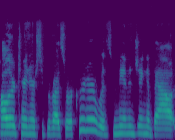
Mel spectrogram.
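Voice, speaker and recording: A woman with an unremarkable speaking voice talks at a fairly quick pace and medium pitch, with ordinary pitch variation. The sound is dry and close, with no echo. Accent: American. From US, Pittsburgh, Pennsylvania. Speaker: sales coach. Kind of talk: podcast interview.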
